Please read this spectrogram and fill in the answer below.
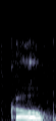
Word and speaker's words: koop: So there's a different vowel sound. You have koop and kop.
